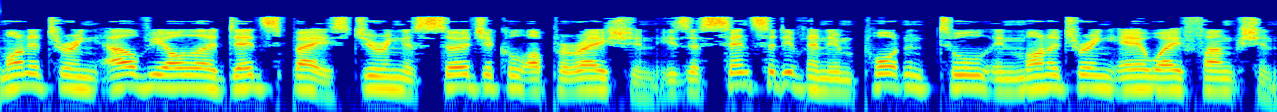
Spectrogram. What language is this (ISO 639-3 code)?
eng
